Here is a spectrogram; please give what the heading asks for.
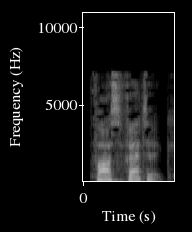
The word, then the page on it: phosphatic: British English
